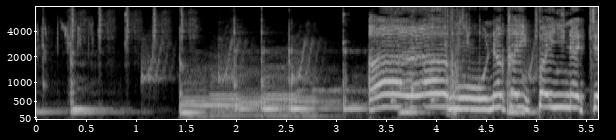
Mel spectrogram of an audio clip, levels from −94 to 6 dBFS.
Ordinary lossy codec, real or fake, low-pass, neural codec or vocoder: none; fake; none; codec, 16 kHz, 16 kbps, FreqCodec, smaller model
